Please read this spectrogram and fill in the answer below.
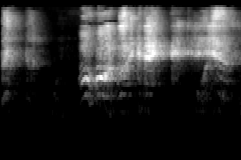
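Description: A baby laughing: a brief burst, then a longer run of giggling from about a second in.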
